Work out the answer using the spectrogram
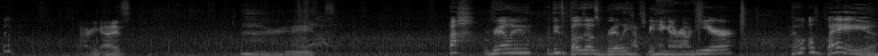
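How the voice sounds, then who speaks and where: Chatty woman streamer, relaxed pace. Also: medium pitch, slow pace, long pauses, noisy background. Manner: expressive, chatty reactions, reads game dialogue aloud. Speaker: streamer playing a video game. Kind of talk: casual playthrough commentary. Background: video game music.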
